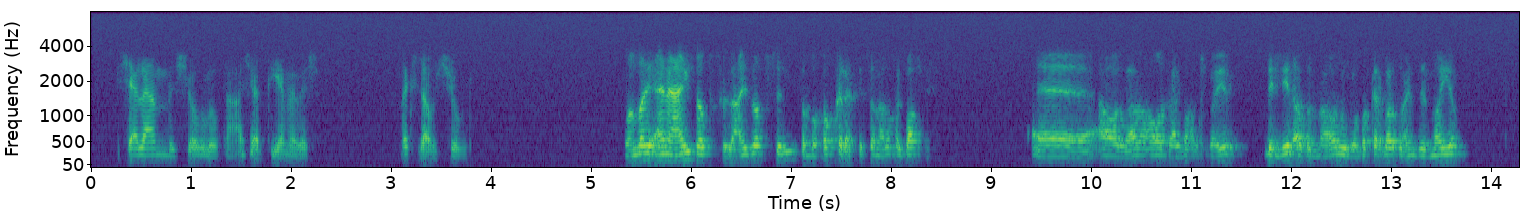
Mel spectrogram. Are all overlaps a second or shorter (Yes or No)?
Yes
